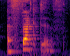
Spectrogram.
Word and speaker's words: effective: here again at pronunciation with a stress on the second syllable effective effective and our last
